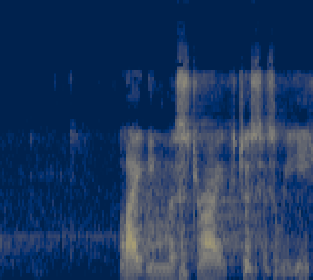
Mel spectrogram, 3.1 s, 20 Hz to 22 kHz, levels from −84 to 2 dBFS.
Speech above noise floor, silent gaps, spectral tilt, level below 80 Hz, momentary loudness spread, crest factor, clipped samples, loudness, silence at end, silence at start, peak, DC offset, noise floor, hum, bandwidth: 29 dB; none; -1 dB/octave; -66 dBFS; 6 LU; 22 dB; under 0.1%; -32 LUFS; 0 s; 1.2 s; -14 dBFS; under 0.1%; -64 dBFS; none; over 20 kHz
